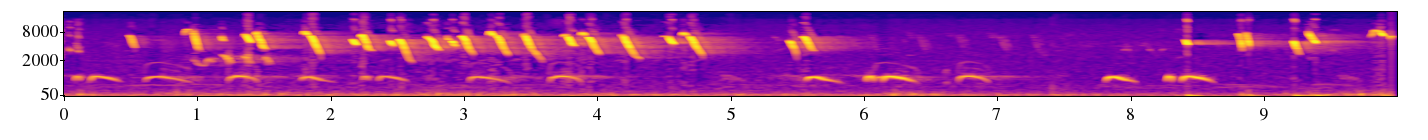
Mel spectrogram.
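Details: Saffron finch making noise at a feeding spot: dense, rapid, high-pitched chirping for several seconds, accompanied by repeated lower arched whistles about once a second, then sparser notes toward the end.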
